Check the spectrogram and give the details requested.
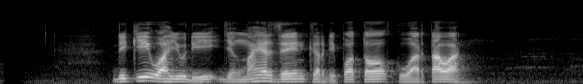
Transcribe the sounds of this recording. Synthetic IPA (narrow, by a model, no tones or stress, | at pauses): dikiwahjudid͡ʒɨŋmaɦɛrzɛinkɨrdipɔt̪ɔkuwart̪awan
